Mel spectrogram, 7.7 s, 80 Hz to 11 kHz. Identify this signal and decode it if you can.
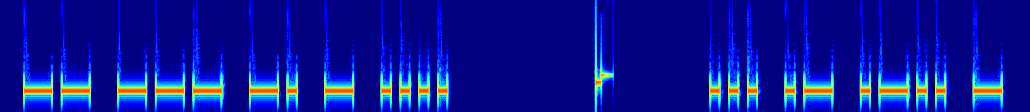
Morse code, heard as a keyed tone, about 17 wpm, 700 Hz. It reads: MONTH SALT
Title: Sentences from Top 800 Words - New Word Drill - 17wpm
